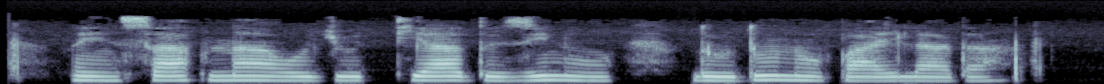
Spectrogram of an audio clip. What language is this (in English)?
Pashto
